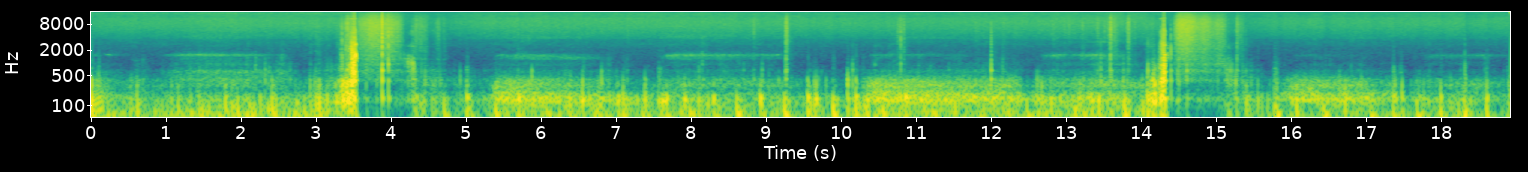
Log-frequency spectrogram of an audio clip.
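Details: Breath sounds heard over a young woman's left lung through a real stethoscope: normal breath sounds.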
